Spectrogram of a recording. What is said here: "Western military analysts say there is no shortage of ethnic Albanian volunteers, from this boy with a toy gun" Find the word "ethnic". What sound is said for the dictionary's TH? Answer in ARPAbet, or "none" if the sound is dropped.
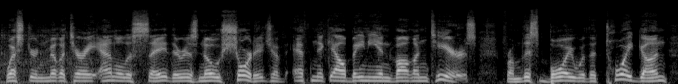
TH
